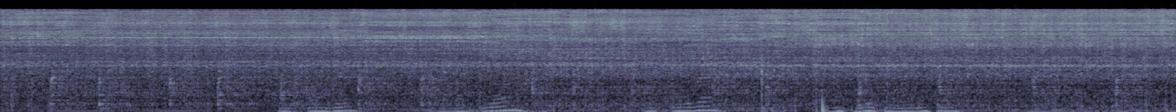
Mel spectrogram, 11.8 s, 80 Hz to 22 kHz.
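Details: Power Stroke pickup with no start when hot: steady sharp hiss with faint uneven puffing from the top of the #7 injector, fuel leaking past a bad upper o-ring.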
